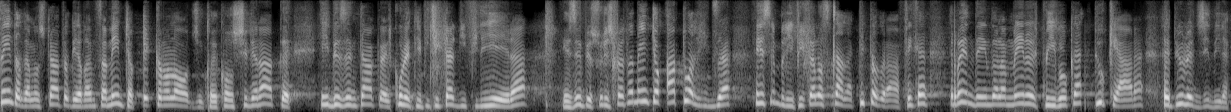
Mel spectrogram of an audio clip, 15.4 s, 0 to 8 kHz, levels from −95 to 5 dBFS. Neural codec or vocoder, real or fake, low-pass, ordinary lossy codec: codec, 16 kHz, 1 kbps, X-Codec, HuBERT features, trained on balanced general audio; fake; none; none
